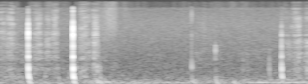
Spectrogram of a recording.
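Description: Writing on a board during a chemistry lecture: a few quiet, sharp strokes and taps, two clearer marks near the start and a lighter one near the end, in an otherwise hushed room.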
